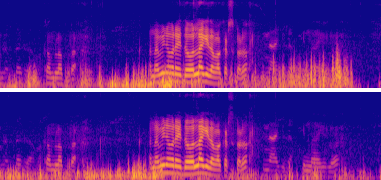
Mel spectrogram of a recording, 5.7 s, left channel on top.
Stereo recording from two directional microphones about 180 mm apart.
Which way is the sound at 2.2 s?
5° left (ahead or behind).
